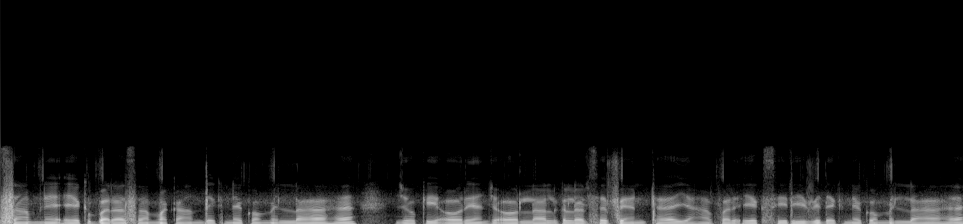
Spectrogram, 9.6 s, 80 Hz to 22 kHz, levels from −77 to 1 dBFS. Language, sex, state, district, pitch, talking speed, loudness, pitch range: Hindi, male, Bihar, West Champaran, 115 Hz, 175 wpm, -22 LUFS, 110-115 Hz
